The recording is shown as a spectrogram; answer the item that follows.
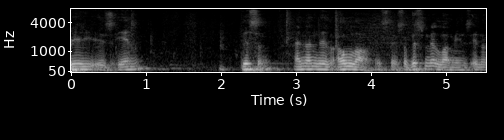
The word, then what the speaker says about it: Allah: this keep reoccurring reoccurring one of the things about pronouncing Allah Allah Allah is when you you PL them together the H of the previous Allah is the way you start the second one so it's Allah okay so it's Allah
